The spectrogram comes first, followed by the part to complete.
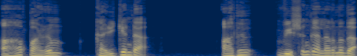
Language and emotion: Malayalam, fearful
